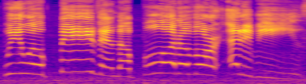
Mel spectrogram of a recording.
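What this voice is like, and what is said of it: Happy little girl voice. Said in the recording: “In a happy little girl voice”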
